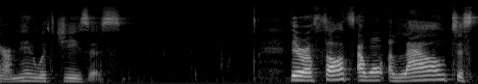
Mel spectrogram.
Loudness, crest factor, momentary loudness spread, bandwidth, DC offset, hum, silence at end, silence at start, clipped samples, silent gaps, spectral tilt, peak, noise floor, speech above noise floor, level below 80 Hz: -28 LUFS; 20 dB; 13 LU; 16 kHz; under 0.1%; none; 0 s; 0 s; under 0.1%; none; -3.5 dB/octave; -10 dBFS; -67 dBFS; 40 dB; -72 dBFS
